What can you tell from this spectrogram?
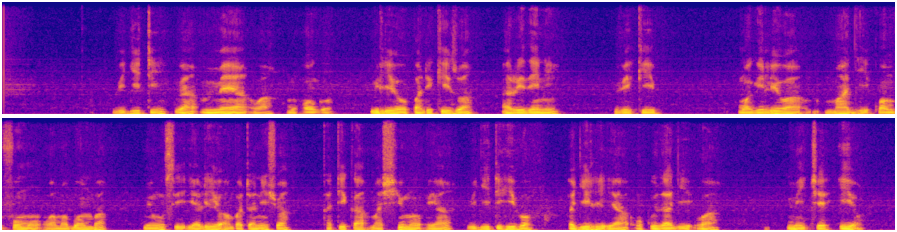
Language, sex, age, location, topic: Swahili, male, 18-24, Dar es Salaam, agriculture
